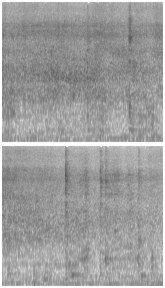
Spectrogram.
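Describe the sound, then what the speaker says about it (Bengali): Chicken pieces cook in yogurt without oil, a dense continuous sizzle with occasional sharp clicks and scrapes of a utensil stirring against the pan, close and loud. "শুধু তেল ছাড়া দই দিয়ে চিকেন কষা।"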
